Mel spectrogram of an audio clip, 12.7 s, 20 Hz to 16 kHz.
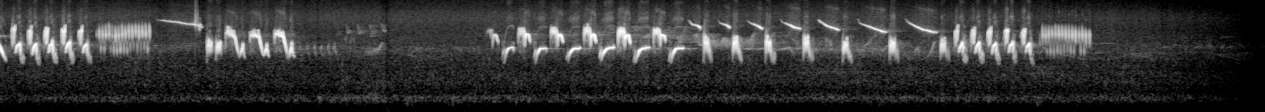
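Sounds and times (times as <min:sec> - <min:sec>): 
Tree pipit Anthus trivialis song: 0:00.0 - 0:12.6.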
